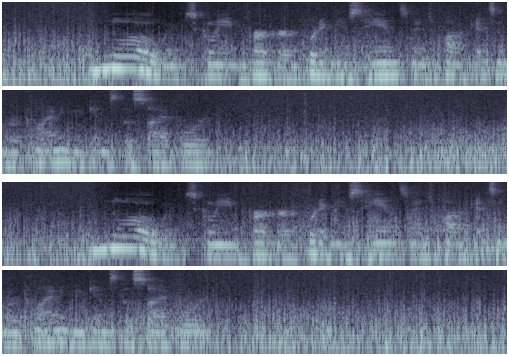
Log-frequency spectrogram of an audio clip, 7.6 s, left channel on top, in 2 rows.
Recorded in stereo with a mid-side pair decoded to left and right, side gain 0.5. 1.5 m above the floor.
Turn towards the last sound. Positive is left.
turn(degrees=-30)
